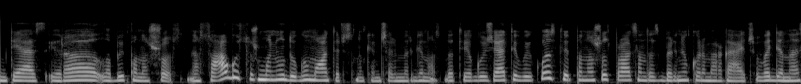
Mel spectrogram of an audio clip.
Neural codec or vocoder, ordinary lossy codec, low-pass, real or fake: codec, 44.1 kHz, 7.8 kbps, DAC; MP3, 48 kbps; 7.2 kHz; fake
